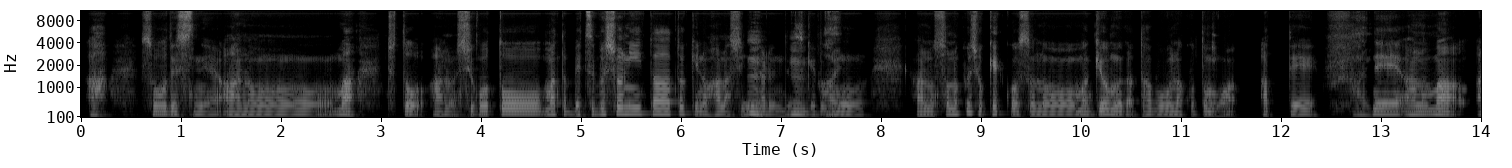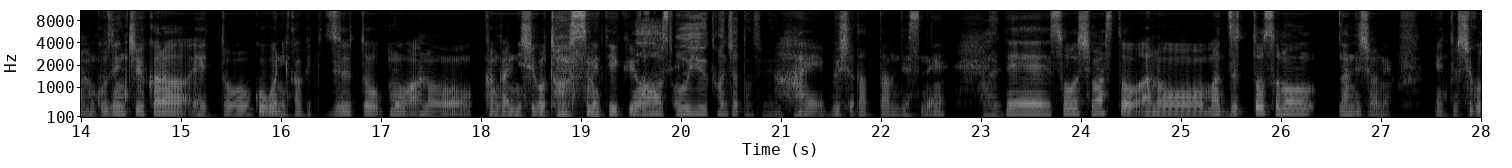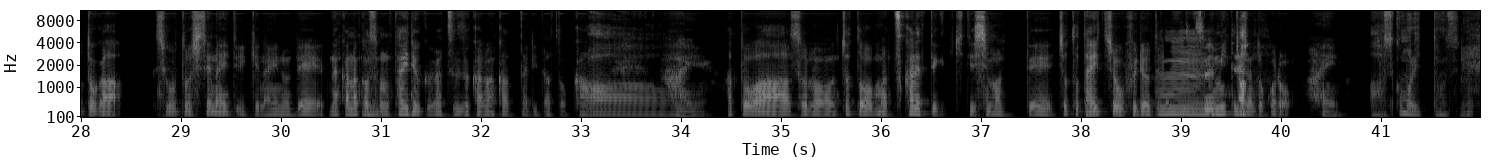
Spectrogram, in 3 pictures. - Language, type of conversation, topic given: Japanese, podcast, 仕事でストレスを感じたとき、どんな対処をしていますか？
- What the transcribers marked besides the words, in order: laughing while speaking: "仕事を進めていくような"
